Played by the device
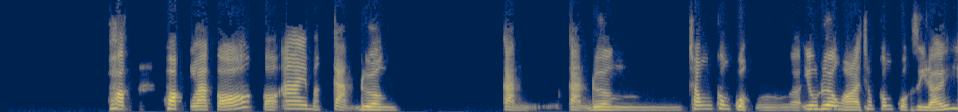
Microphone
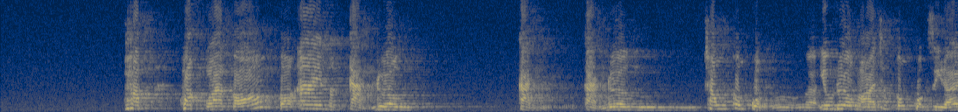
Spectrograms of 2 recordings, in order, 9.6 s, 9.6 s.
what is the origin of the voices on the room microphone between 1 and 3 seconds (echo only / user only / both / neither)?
echo only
